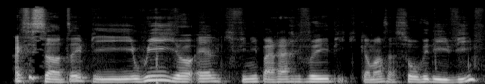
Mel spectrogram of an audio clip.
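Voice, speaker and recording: Fairly slow speech from a man of medium pitch with a Quebec accent. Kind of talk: casual manga review talk to camera.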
